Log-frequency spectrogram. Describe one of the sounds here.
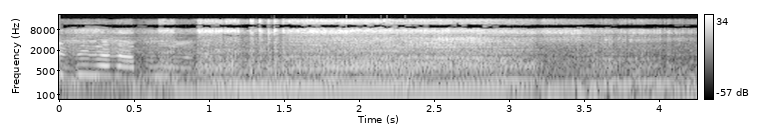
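A car engine roars as a car pulls away.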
